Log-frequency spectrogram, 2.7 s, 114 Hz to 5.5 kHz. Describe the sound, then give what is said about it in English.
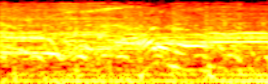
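A dense, steady roar of a crowd in Sacramento, California, gathered for Good Morning America, Railfair 99 and the Don and Mike radio show, many voices shouting and cheering together at high volume with no pauses. “We got a crowd of people here.”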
